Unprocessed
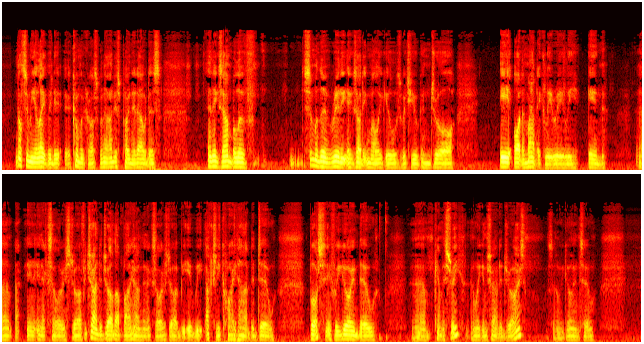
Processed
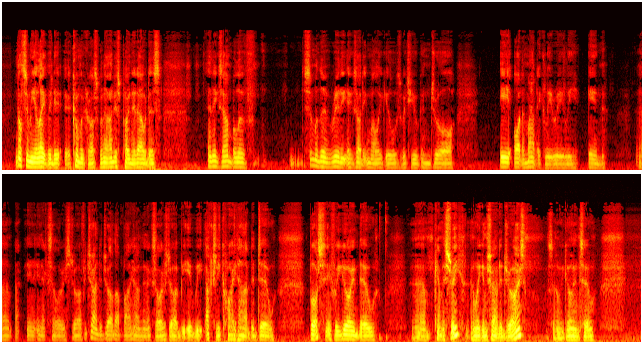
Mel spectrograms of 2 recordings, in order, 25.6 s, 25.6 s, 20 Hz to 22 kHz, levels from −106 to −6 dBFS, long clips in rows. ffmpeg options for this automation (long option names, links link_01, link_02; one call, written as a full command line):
ffmpeg -i in.wav -af "volume=13dB,afade=type=out:start_time=2.87:duration=1.44:silence=0.446684,afade=type=in:start_time=15.42:duration=0.59:silence=0.375837,afade=type=in:start_time=21.11:duration=0.9:silence=0.473151" out.wav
